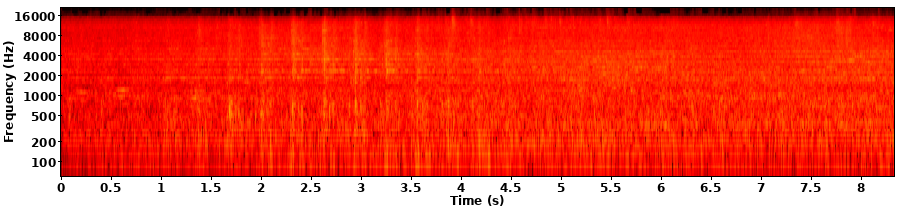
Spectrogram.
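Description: A Dhanbad Special passenger train runs steadily along the rails with continuous loud rumble and clickety-clack of wheels, speeding up, heard close by from a passing train.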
